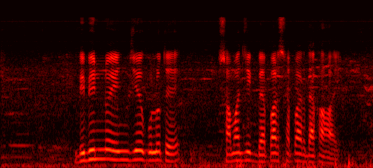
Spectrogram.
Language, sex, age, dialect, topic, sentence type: Bengali, male, 18-24, Western, banking, statement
